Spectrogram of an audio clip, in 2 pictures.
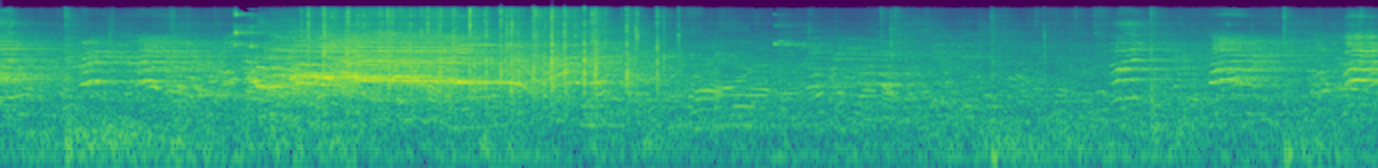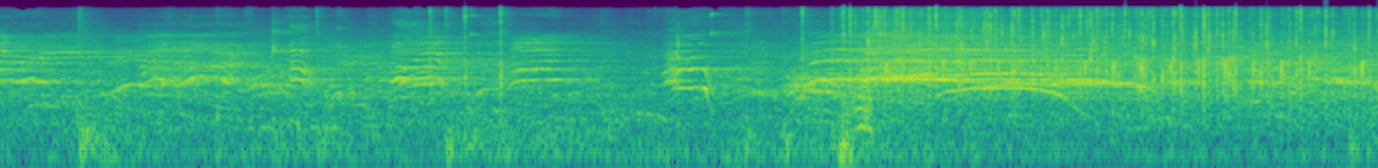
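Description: Girls' volleyball rally in a gymnasium: the ball struck with short thumps while players call out and spectators shout. Cheering swells about two to six seconds in and again near the end, when the point is won.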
